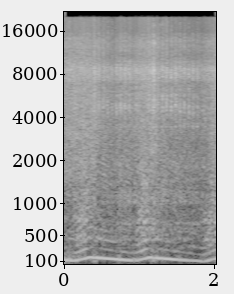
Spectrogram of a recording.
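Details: Nissan Silvia S14 (EBISU) after swapping in a borrowed MAF sensor: strong steady idle with faint slow rise and fall in pitch, running much better but still hunting slightly; vacuum leak smoke test next.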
